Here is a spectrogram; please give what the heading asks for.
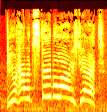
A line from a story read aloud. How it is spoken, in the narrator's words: she yells down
